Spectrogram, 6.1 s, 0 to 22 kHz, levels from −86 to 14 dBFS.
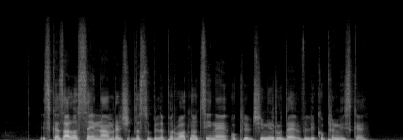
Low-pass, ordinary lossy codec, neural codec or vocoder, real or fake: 19.8 kHz; none; none; real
